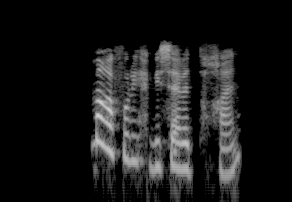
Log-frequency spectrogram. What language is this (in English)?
Kabyle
